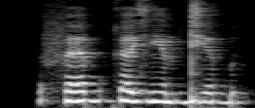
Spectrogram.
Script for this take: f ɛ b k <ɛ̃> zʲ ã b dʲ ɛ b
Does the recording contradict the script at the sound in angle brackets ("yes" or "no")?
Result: yes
